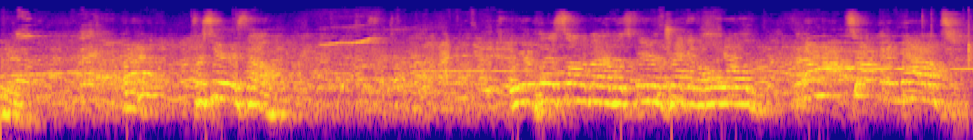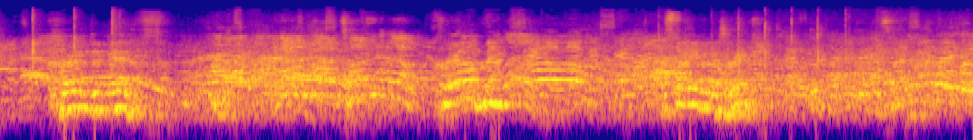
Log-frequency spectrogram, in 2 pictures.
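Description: A man sings into a microphone over the band.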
